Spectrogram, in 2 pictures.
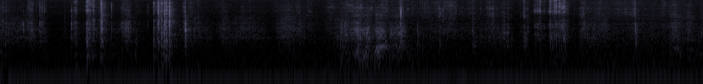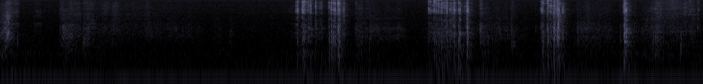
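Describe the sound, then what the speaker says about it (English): Pinking shears cutting through quilting scrap fabric in repeated crunchy snips and rasps, close and fairly quiet, with pauses between bursts of cutting and no talking. "grab your pinking shears and cut along this edge"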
